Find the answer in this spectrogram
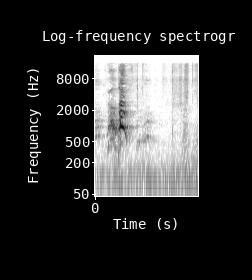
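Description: Toy poodle puppy giving one short, sharp yip with a rising pitch about half a second in, while the puppies play-fight in their pen.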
